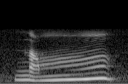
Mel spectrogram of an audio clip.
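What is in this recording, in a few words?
"nam5", Cantonese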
